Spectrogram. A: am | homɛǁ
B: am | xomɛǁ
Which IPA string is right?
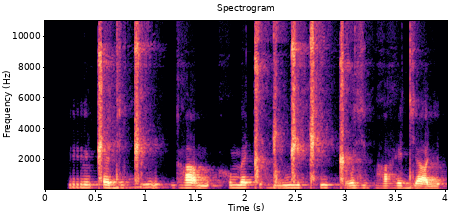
A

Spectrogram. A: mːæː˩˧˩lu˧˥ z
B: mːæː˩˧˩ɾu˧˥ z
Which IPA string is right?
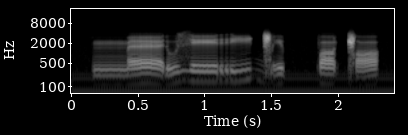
B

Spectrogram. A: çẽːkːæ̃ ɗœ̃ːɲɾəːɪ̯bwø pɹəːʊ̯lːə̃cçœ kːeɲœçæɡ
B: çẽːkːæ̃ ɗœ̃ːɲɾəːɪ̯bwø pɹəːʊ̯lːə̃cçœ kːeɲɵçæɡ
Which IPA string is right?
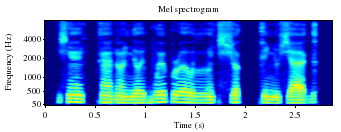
B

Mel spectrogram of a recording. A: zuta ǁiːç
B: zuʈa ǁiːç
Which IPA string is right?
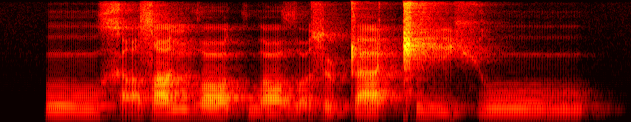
B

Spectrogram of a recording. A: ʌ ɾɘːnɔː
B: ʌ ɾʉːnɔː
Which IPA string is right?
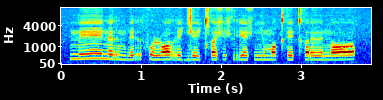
A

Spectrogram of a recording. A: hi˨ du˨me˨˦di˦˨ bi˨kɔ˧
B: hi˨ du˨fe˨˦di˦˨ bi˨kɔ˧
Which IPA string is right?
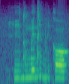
A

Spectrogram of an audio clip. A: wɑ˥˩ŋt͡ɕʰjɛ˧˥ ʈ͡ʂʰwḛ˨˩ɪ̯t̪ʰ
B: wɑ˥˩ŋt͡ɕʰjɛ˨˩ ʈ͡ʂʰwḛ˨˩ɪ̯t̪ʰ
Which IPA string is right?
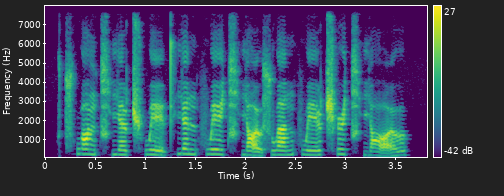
A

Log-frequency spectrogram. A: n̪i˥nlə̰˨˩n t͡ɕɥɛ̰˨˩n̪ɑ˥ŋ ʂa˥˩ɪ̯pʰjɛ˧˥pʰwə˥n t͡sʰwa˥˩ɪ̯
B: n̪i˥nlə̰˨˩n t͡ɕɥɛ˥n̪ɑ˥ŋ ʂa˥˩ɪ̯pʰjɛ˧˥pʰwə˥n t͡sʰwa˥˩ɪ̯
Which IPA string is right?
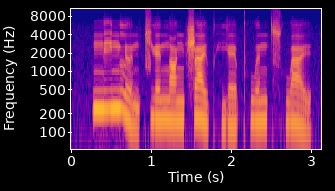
B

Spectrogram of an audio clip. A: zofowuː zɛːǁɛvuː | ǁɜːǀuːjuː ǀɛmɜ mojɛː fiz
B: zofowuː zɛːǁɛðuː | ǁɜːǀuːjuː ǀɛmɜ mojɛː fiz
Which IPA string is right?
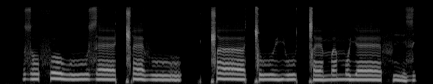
A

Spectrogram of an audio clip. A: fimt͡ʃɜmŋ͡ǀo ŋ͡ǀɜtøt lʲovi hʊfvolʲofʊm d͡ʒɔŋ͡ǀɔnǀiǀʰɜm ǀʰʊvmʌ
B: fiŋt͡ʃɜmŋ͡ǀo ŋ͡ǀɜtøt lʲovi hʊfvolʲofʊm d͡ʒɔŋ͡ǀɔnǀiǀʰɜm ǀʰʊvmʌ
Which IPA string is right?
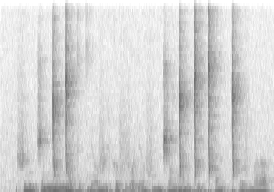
A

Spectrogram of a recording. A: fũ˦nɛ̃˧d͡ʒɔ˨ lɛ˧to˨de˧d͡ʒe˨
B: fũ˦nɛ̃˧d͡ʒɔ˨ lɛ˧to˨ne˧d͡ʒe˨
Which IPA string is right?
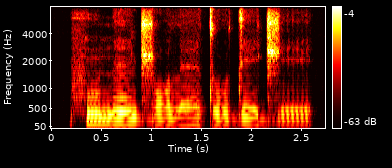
A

